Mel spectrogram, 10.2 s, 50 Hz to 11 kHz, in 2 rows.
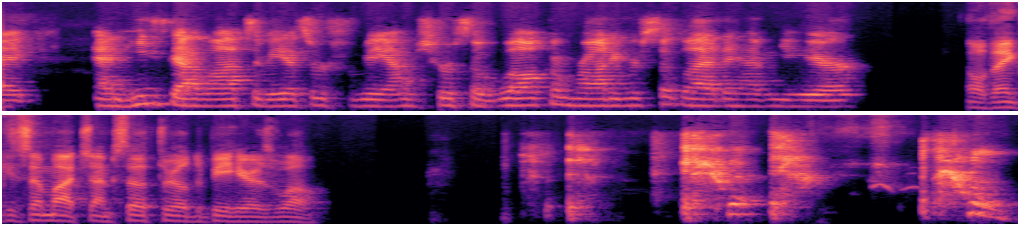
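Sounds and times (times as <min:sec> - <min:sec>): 
speech: 0:00.0 - 0:06.8, 0:07.6 - 0:10.1
person having a harsh coughing fit: 0:07.7 - 0:10.1.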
